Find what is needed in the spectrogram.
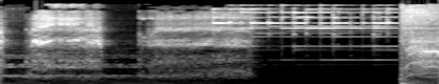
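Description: Sound effects within a horrorcore rap album track. First come noisy, rough bursts over a soft music bed. About two and a half seconds in the bass drops out, leaving a pattern of high electronic beeping tones switching on and off until the music comes back in.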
